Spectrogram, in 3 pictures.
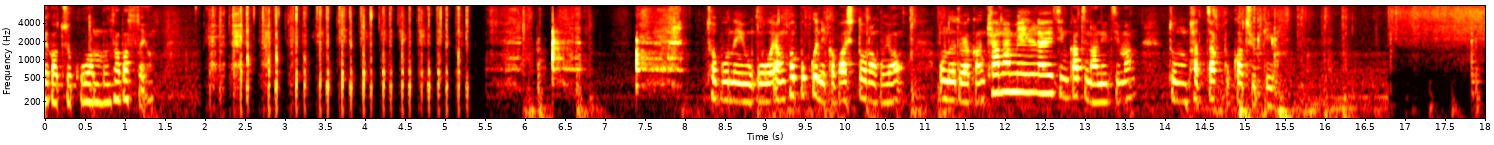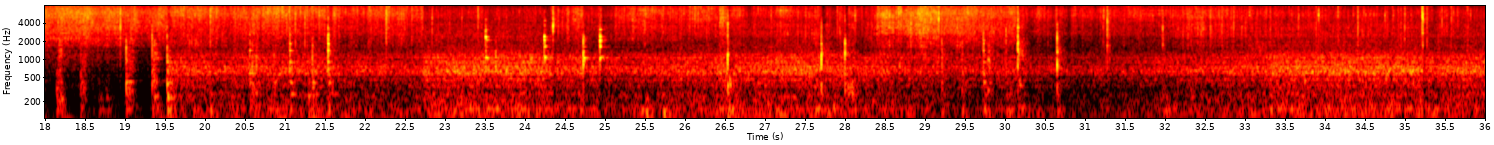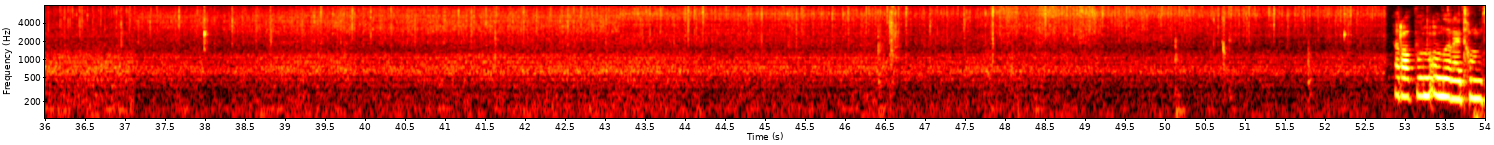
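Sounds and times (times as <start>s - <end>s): wooden spatula scraping pan: 5.5s - 11.5s
food sizzling in a frying pan: 5.5s - 54.0s.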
